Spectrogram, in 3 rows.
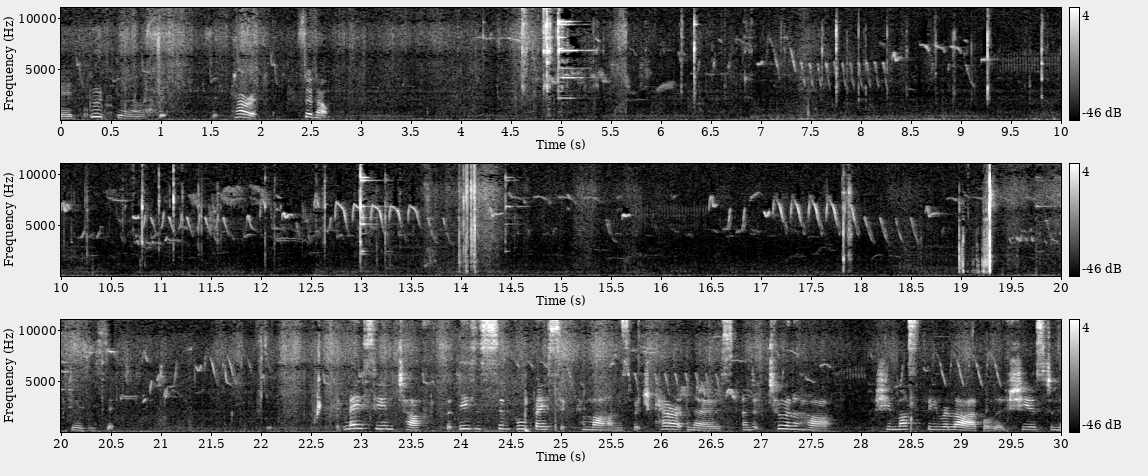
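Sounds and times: birds singing high trills: 3.8s - 30.0s.

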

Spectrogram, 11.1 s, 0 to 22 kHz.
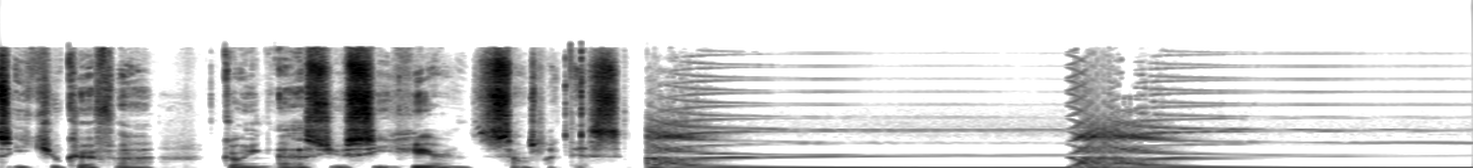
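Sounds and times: synthesizer holding low note: 4.9s - 11.0s.

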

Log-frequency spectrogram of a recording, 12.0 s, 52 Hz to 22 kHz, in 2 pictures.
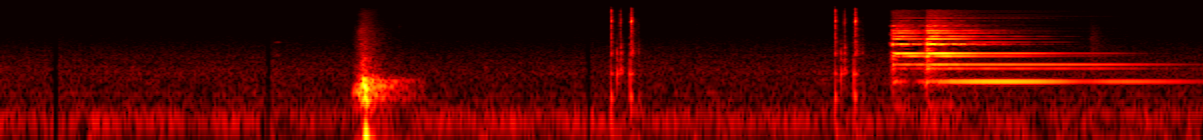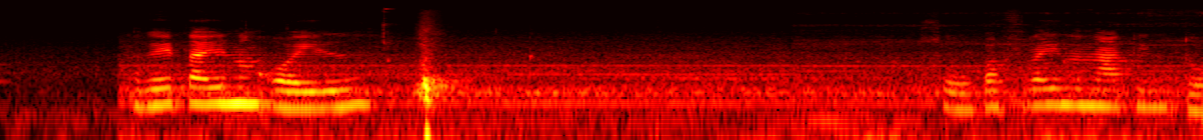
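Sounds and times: light clicks: 3.0s - 3.2s, 4.2s - 4.4s
notification bell ding: 4.5s - 6.0s.

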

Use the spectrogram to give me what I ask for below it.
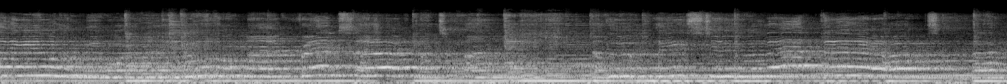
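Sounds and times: acoustic guitar: 0.0s - 10.0s
man singing a ballad: 0.0s - 10.0s.

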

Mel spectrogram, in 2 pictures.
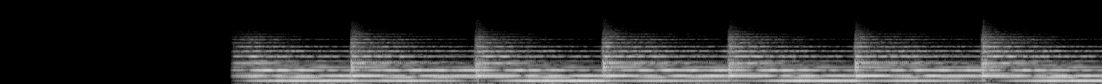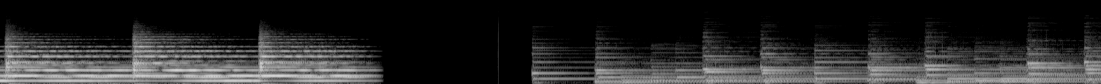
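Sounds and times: church bell tolling: 2.4s - 14.9s, 16.6s - 22.0s.

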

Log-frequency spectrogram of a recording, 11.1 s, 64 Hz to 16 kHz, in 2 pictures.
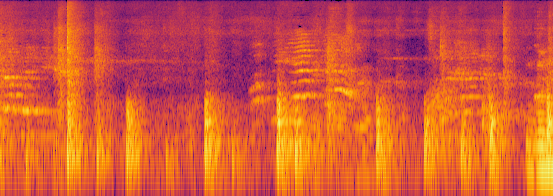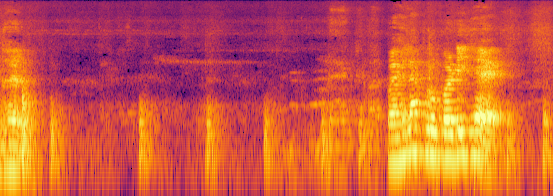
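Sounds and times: children talking: 0.0s - 5.7s, 6.9s - 9.4s.

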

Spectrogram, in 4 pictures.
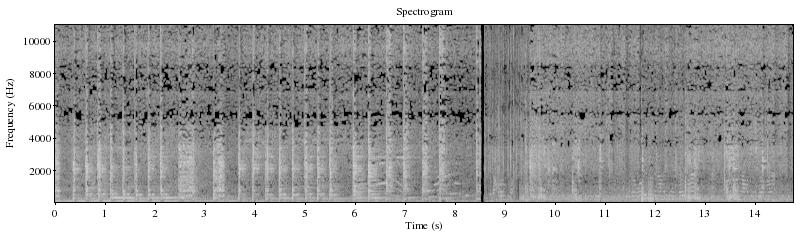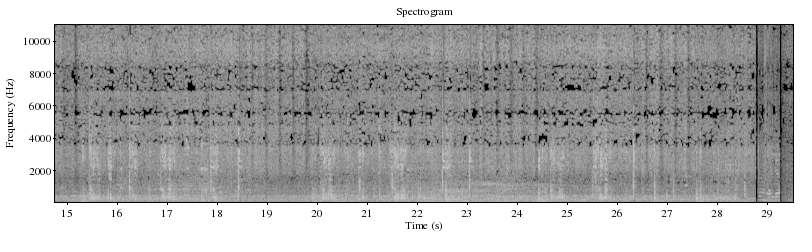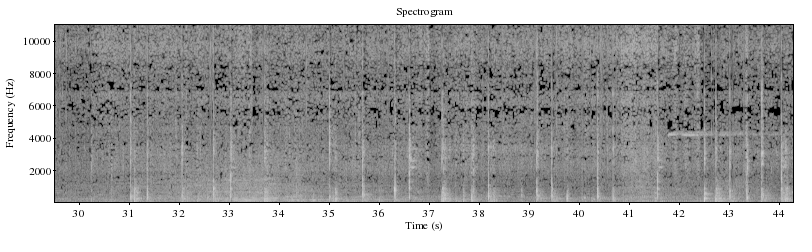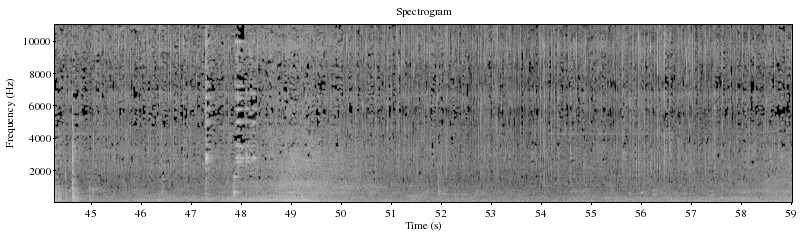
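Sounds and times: metal ladle clacking on wok: 0.0s - 8.5s, 47.3s - 48.4s
noodles sizzling in wok: 0.0s - 59.0s.

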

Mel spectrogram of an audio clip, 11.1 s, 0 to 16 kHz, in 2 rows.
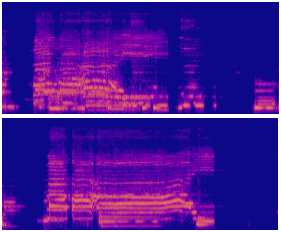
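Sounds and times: people singing a hymn: 0.0s - 4.0s, 6.4s - 9.8s
acoustic guitar: 0.0s - 10.0s.

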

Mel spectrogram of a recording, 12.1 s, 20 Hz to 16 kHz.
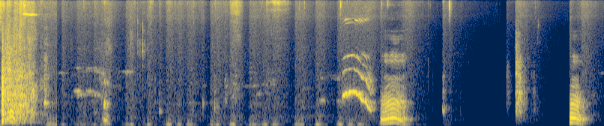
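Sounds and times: baby monkey crying: 6.4s - 7.6s
baby monkey squeaking: 6.4s - 7.6s.

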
